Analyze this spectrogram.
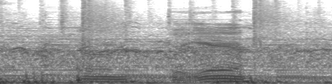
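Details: Snow Geese in January at Bosque del Apache Wildlife Refuge, where flocks gather by the thousands, give two loud, nasal honks about a second apart over a steady background murmur from a large flock.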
